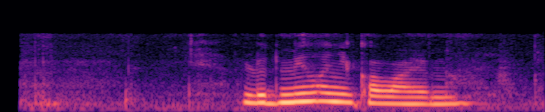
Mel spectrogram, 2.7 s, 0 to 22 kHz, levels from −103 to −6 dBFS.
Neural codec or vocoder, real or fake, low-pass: vocoder, 44.1 kHz, 80 mel bands, Vocos; fake; 7.2 kHz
